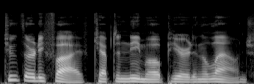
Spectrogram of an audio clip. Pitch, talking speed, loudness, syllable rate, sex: 130 Hz, 235 wpm, -19 LUFS, 6.4 syllables/s, male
